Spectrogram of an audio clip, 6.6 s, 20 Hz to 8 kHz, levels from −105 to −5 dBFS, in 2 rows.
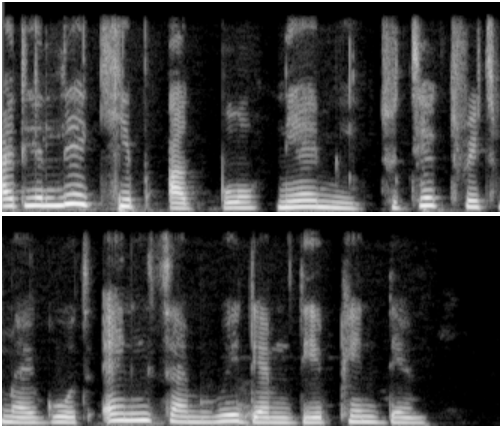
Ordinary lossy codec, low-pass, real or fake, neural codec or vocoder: none; 7.2 kHz; real; none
